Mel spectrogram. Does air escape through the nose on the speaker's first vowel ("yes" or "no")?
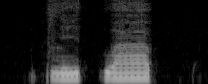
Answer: no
